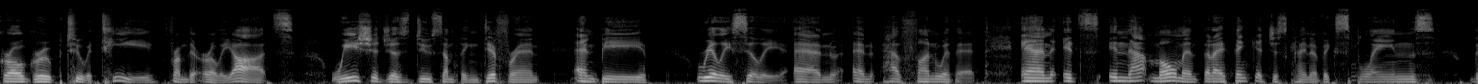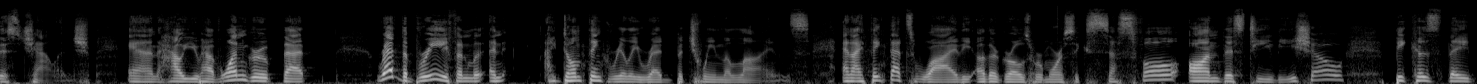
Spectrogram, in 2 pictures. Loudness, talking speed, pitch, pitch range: -29 LUFS, 155 wpm, 130 Hz, 115-155 Hz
